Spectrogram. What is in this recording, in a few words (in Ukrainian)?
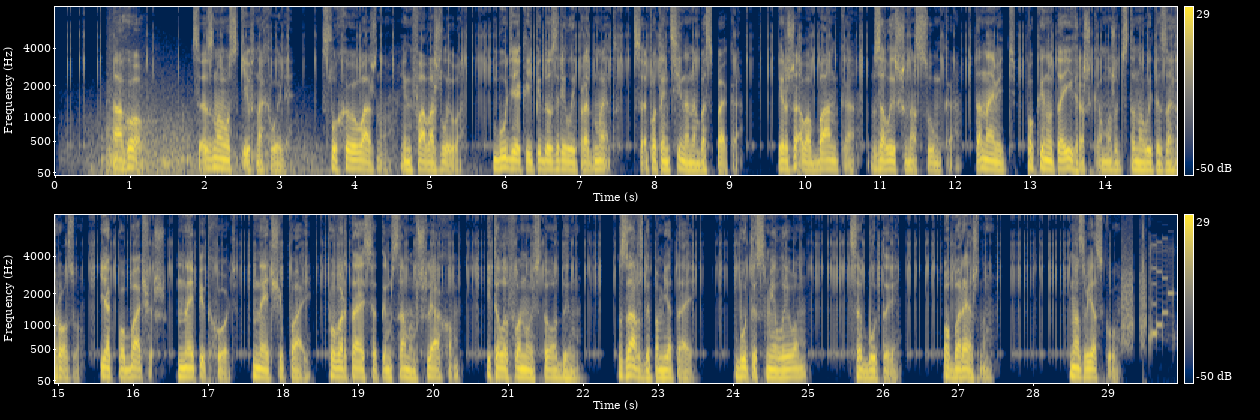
Radio; DSNS; SKIF; мінна безпека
